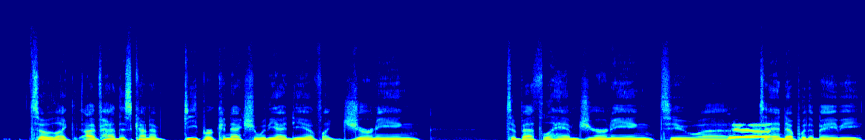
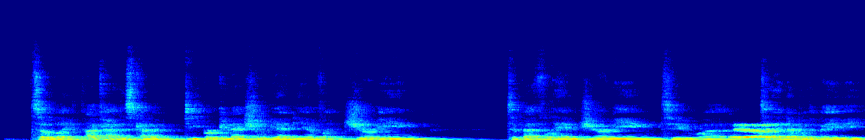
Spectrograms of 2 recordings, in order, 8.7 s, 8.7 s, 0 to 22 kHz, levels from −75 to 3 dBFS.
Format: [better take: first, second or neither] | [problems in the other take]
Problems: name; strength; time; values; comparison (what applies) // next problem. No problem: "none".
first | room echo; noticeable; dies away in 0.9 s // off-mic speech; far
